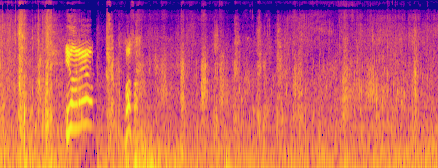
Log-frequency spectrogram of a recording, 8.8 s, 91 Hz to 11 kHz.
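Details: A 20-month-old male Belgian Malinois in protection-dog training in a pool, doing water call-offs and bites, gives a brief, strained bark with a wavering, whine-like tone amid splashing.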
